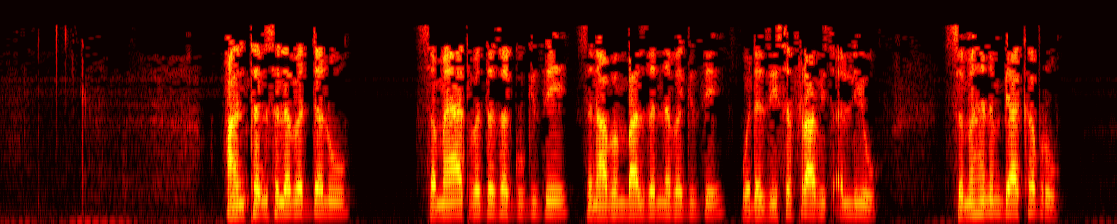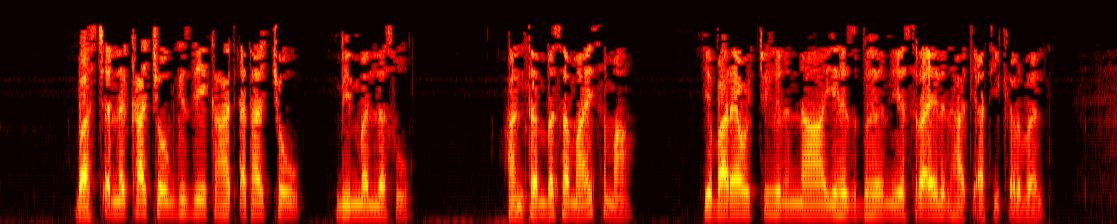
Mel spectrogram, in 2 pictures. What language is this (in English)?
Amharic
